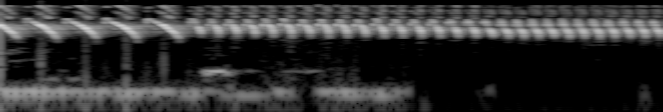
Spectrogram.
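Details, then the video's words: Canary singing clearly, used to encourage a reluctant canary: a few loud downslurred whistles followed by a long fast rolling trill of high bright notes, with a faint low hum at first. "PANCINGAN kenari SUSAH bunyi Dan MALES, DIJAMIN gacor setelah mendengar suara kenari gacor jernih"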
